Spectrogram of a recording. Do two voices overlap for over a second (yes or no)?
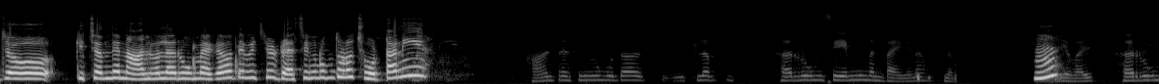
no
